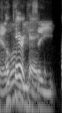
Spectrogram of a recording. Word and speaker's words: Okereke: Okereke. Okereke. That's how I always pronounce it, phonetically.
